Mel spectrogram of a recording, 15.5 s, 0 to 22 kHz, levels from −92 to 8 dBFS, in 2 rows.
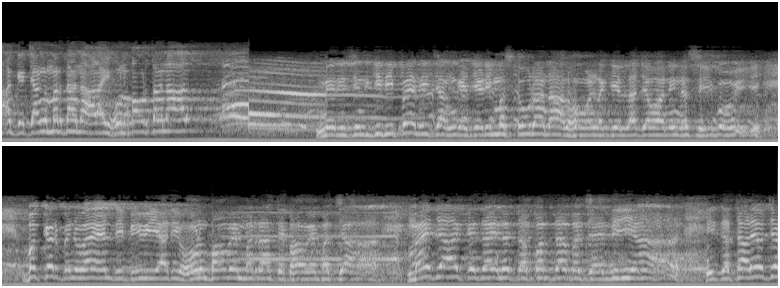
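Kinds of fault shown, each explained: Section at the wrong speed: The first 2.47 seconds play 1.32 times too fast. The pitch sits about five semitones high, likely from a mismatched playback clock.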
